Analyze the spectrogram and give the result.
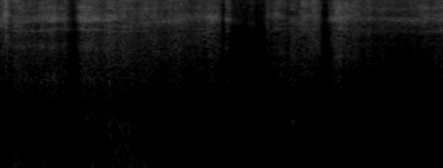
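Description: A small, hollow, empty cardboard toilet paper tube held in both hands close to the mic is rubbed and tapped with fingertips and nails. The result is a steady, quiet, dry scratching and rasping with a low, hollow rumble underneath. It is broken by brief pauses and a soft tap near the middle.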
